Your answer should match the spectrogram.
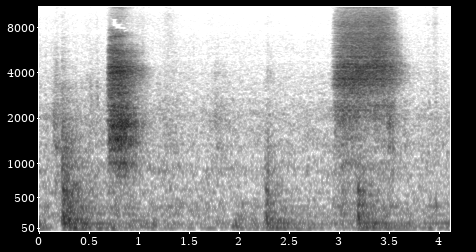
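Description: A person sounding out phonics letter sounds without voice: a short breathy /h/ about a second in, then a longer hissed "shh" about three seconds in.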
